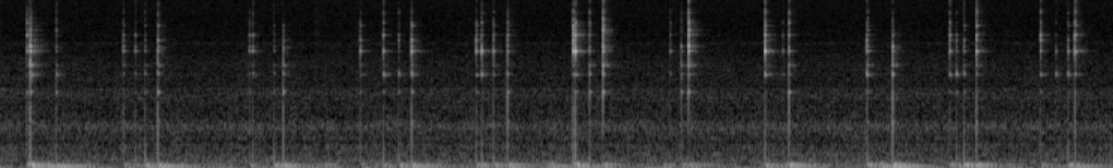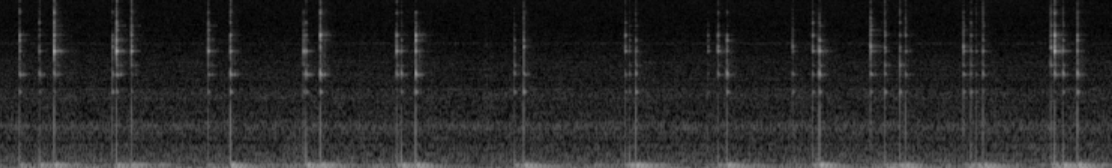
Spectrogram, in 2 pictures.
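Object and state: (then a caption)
Ceramic tray. Long painted fingernails tap a small, empty rectangular white glazed ceramic tray with a black triangle print while it is held up. The result is a steady run of quick, bright, dry clicks that die away almost at once, over a constant low hum.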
